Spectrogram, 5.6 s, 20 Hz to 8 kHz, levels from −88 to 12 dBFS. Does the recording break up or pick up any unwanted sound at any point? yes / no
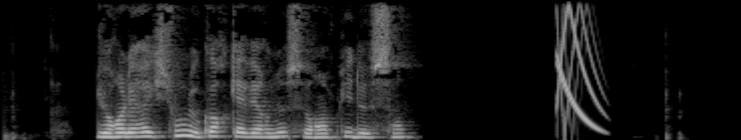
yes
